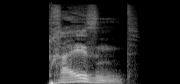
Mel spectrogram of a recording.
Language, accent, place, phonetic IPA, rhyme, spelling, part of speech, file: German, Germany, Berlin, [ˈpʁaɪ̯zn̩t], -aɪ̯zn̩t, preisend, verb, De-preisend.ogg
- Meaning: present participle of preisen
